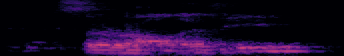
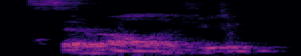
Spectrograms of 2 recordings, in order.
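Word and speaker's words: serology: Of course, corology also pronounced cerology.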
